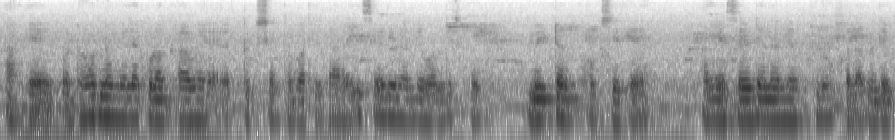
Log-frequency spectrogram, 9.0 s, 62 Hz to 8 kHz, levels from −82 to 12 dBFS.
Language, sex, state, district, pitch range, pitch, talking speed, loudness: Kannada, male, Karnataka, Raichur, 95-135 Hz, 125 Hz, 140 wpm, -19 LUFS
